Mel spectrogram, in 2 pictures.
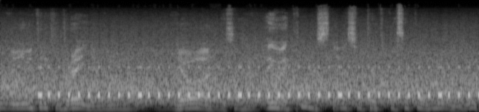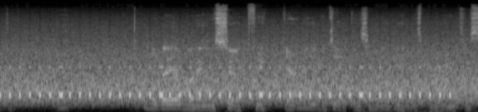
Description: Radio time signal (RWM, Moscow), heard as ten pulses a second, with radio static, a narrow filter and speech in Swedish.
